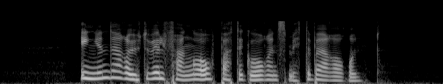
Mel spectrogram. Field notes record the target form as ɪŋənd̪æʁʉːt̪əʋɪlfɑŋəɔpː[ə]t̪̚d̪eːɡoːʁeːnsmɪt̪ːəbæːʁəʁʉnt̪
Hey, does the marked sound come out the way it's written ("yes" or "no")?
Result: no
